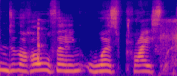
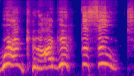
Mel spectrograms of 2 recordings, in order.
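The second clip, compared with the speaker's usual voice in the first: booming, high, very loud, great big voice; 8 semitones higher, 10 dB louder than usual. Retelling a man's laughing reply, retelling a great big voice. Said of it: "said in one great big voice".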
